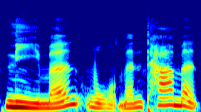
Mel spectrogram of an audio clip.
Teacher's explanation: 因为我们的门字呢要读轻声的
